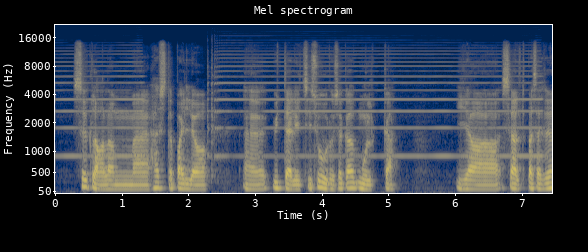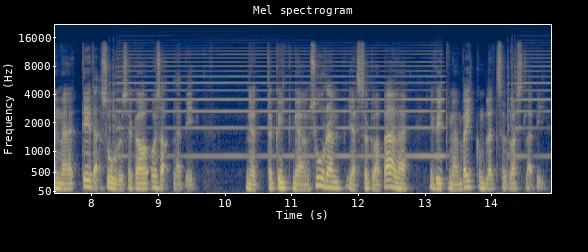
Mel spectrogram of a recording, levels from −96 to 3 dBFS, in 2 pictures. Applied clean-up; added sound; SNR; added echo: none; Bowed string instrument; 15 dB; none.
